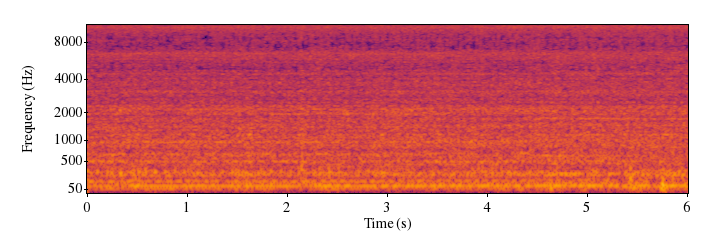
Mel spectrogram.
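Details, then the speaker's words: 2005 Ford Taurus just after replacing the idle air control valve, about 70°F outside; low idle rumble rises and dips over several seconds, unsettled; owner thinks the new part needs time to register with the computer. "still fluctuating a little but I say give it a little time for that new sensor or that new car to they registered into the computer"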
